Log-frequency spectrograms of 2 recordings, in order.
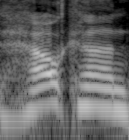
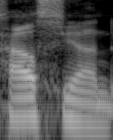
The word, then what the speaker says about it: halcyon: somebody might correct us it is pronounced halcyon days house young my apologies but that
